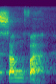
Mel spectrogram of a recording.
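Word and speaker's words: سوف: Wawu sukun dibaca saufa.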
